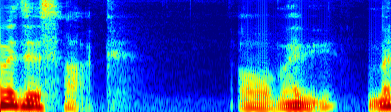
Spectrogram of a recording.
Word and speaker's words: Ishaq: And it should be pronounced right. So it's Ishaq. Yeah, I was really shy back then. If someone had called me Ishaq, I would be like, yeah, okay, Ishaq, sure.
